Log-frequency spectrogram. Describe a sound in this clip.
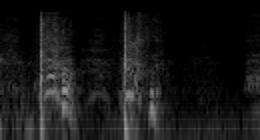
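A woman cries out loudly in distress.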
